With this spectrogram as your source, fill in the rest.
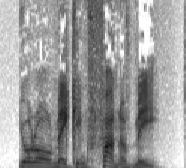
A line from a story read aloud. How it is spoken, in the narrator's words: snapped Kaylee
